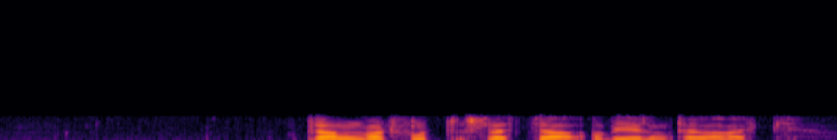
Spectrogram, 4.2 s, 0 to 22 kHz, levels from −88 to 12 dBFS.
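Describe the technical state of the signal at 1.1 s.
At 1.1 s it's the AMR narrowband mobile codec, present throughout: bandlimited to roughly 300 Hz–3.6 kHz, nothing above 3.7 kHz, with buzzy, synthetic speech that points to a low bitrate near 7.4 kbps.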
